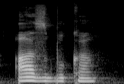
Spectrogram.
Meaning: alphabet (an ordered set of letters used in a language), especially the old Cyrillic alphabet
- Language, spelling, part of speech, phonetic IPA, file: Ukrainian, азбука, noun, [ˈazbʊkɐ], Uk-азбука.ogg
